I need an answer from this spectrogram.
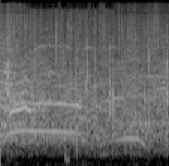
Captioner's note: chee arsnd applaeus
